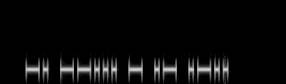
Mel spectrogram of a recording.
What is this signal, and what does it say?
Morse code, heard as a keyed tone, about 28 wpm, 700 Hz. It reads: N7TAL
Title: USA Call Signs - 5 Characters - Repeated 2x - 28wpm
